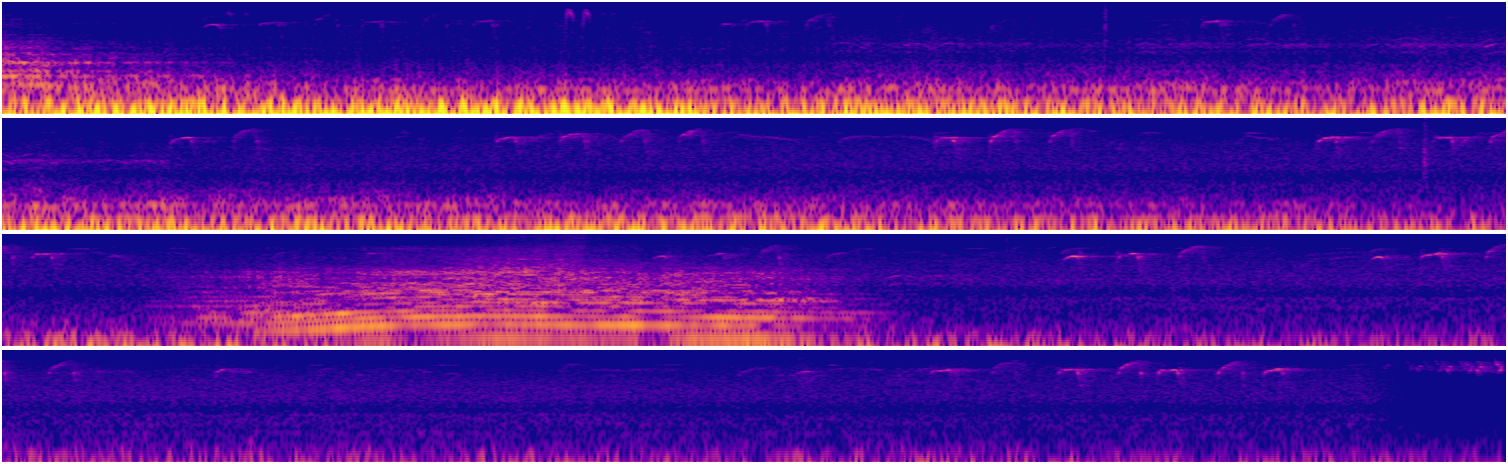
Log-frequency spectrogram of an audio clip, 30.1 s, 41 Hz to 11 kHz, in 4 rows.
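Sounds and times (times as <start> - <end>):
loud rough low sound: 0.0 - 19.8
steady low rumble: 0.0 - 20.0
small birds chirping: 1.0 - 17.0, 18.6 - 30.0.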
